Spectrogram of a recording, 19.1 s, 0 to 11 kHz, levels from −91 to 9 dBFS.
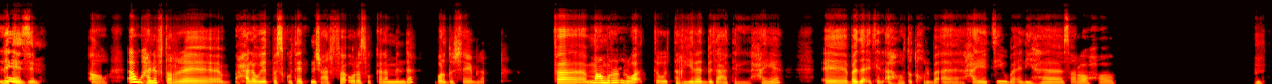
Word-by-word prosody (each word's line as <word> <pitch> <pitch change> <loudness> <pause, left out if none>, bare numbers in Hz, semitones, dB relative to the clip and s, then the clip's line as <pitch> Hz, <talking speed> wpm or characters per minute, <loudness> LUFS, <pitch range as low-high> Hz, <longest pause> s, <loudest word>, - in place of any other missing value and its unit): لازم 165 -8 +4 0.8
آه، - - -2 0.3
أو 330 -4 +9
هنفطر 235 0 +3
آآ 185 -2 +1
حلويات 185 -2 +2
بسكوتات 185 +2 0
مش 180 -1 +2
عارفة 165 +1 -3
قرص 175 0 -2
والكلام 170 +1 -5
من 175 -1 -2
ده، 270 - -4 0.3
برضه 180 0 -1
الشاي 160 -3 -2
بلبن، 145 0 -13 1.1
فمع 225 +3 +6
مرور 250 +2 +3
الوقت 235 -3 -1
والتغييرات 195 -1 -2
بتاعة 185 -1 -4
الحياة، 175 +6 -8 0.6
آآ 170 -1 +1
بدأِت 185 0 +2
القهوة 175 +2 -4
تدخل 175 -2 -10
بقى - - -7
حياتي 180 +5 -4
وبقى 175 -4 -7
ليها 170 +1 -5
صراحة 170 +2 -6 2.1
إمم. 180 - -6
180 Hz, 100 wpm, -24 LUFS, 170-200 Hz, 2.1 s, أو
